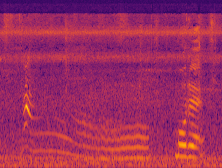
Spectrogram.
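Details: Cat crying near a police investigation scene, giving one long drawn-out meow lasting over two seconds that wavers slightly and slowly falls in pitch, then a short harsher cry at the end over a steady background hum.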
